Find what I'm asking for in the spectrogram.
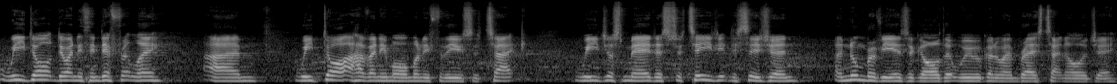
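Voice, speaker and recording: A man with a northern English accent, high in pitch and bright, sharp in tone, at a fairly quick pace with fairly even intonation and audible room echo. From Lancashire, northern England. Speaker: deputy head teacher. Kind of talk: conference presentation. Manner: hesitant fillers.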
